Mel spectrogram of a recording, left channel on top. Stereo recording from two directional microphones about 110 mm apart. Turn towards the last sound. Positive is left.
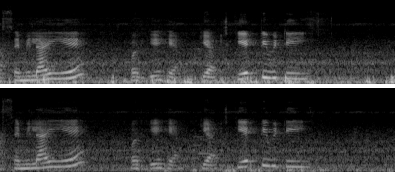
turn(degrees=30)  # may be behind; listen again after turning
